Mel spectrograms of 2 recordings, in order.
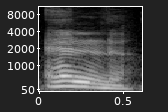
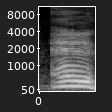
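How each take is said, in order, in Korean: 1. 마지막 ㄹ에는 'reu' 소리가 붙어요. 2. 마지막 ㄹ은 모음 없이 짧게 끊어요. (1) "그 르라고 하는 그 꼬다리를 붙는 발음을 해요" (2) "서양 아이들은 이 발음을 엘 그렇게 못하고"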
